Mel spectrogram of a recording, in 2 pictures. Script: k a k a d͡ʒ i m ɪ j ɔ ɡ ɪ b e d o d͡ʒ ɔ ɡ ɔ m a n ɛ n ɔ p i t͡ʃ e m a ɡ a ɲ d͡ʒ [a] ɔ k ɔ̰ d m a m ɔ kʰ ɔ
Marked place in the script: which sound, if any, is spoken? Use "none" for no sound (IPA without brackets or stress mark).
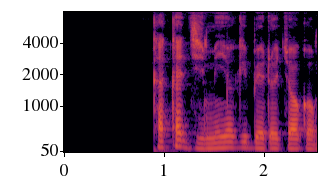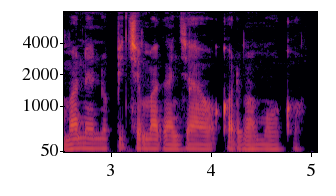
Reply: a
